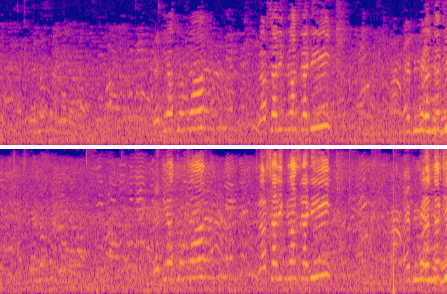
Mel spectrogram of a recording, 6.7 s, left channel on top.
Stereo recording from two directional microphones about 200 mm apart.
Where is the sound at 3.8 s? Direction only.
30° left (ahead or behind).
